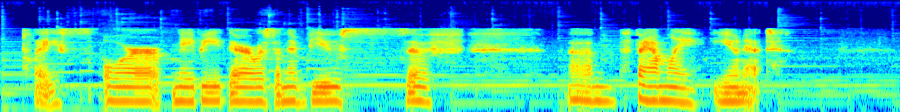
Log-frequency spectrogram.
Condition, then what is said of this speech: Aphasia. To talk about something that I know pretty well, and my aphasia is getting a lot better.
